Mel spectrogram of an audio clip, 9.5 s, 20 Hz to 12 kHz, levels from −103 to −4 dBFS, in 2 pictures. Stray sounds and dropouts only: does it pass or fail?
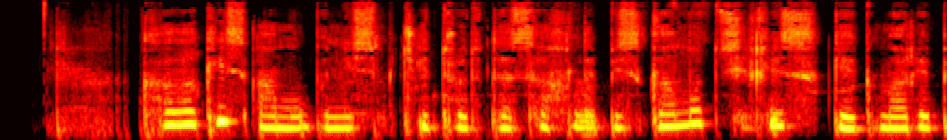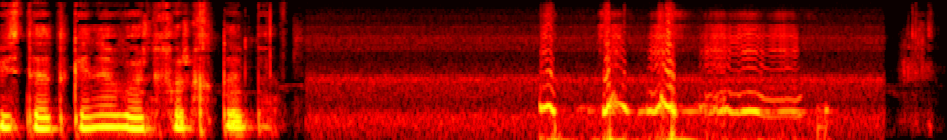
fail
